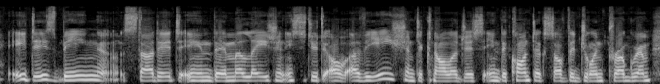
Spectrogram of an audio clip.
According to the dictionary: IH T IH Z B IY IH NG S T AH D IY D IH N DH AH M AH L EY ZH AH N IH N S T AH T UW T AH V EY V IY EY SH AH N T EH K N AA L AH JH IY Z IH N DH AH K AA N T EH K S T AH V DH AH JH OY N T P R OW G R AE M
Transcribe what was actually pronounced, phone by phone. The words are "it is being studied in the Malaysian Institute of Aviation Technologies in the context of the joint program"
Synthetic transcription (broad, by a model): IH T IH Z B IY IH NG S T AH D IY D IH N DH AH M AH L EY ZH AH N IH N S T AH T UW T AH V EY V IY EY SH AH N T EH K N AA L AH JH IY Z IH N DH AH K AA N T EH K S T AH V DH AH JH OY N T P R OW G R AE M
